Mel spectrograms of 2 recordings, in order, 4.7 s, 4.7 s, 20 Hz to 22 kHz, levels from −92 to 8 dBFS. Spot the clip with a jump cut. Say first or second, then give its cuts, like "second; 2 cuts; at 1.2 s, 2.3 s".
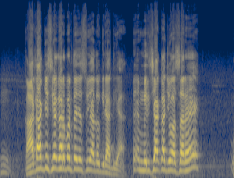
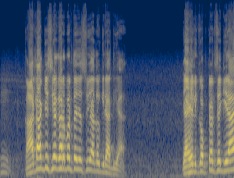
first; 1 cut; at 2.7 s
